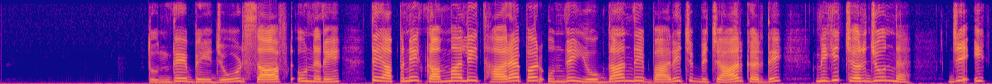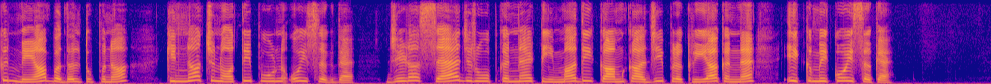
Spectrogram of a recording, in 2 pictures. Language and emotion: Dogri, fearful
